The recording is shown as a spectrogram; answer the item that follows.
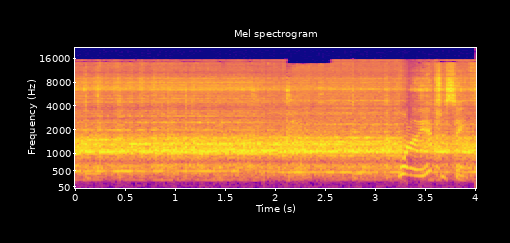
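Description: Steady road noise of a small car driving along a dirt road, its engine and tyres on gravel making an even rush. A man's voice starts near the end.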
